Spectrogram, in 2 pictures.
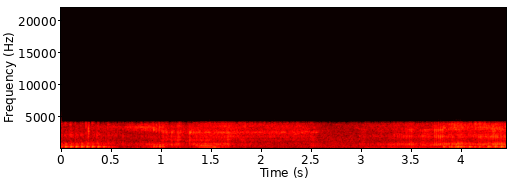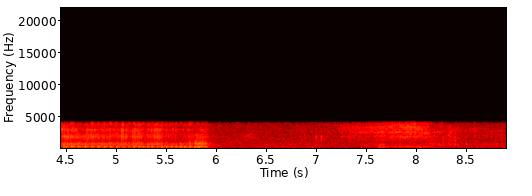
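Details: Rough, rattling breaths in long drawn-out bursts from several sleeping bulldogs, some with a whistling, nasal edge; snoring.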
